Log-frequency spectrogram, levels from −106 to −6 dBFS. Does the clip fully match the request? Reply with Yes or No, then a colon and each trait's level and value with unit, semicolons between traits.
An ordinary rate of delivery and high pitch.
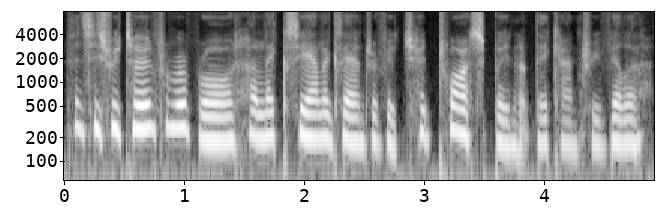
Yes: average, 170 wpm; high, 195 Hz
